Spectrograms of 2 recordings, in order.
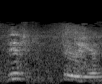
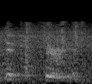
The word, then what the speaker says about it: diphtheria: And remember, the word is pronounced diphtheria, not diphtheria, like so many unknowledgeable people.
